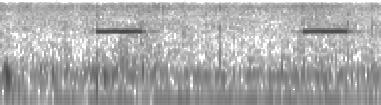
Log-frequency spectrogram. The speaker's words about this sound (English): Now you'll hear a different kind of sound, the sound of time in its flight. The electrical impulse that produced that steady beep, beep, beep had its origin in the famed observatory of the Elgin Watch Company, the observatory that times your Elgin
